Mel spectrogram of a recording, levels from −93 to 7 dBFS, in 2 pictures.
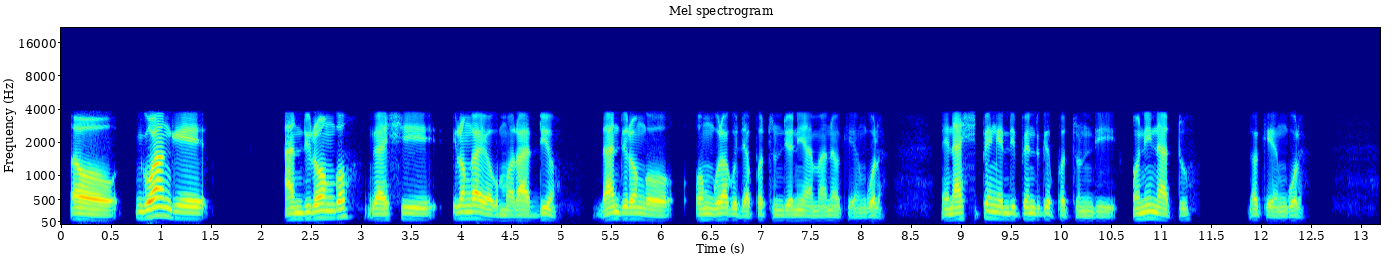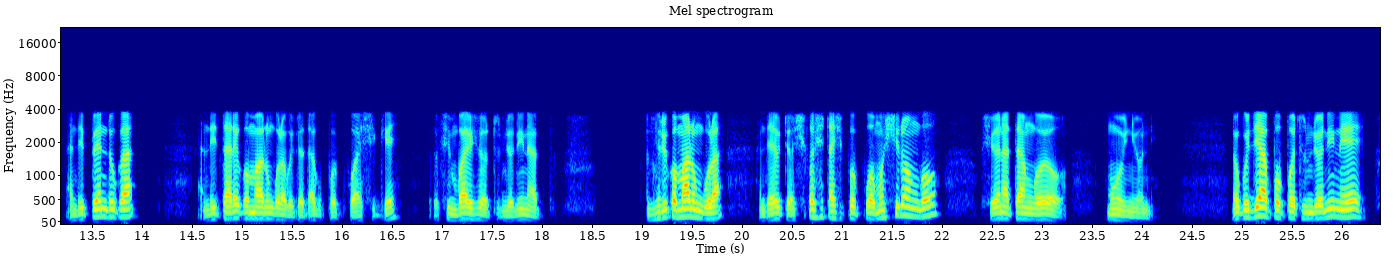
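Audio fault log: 9.10–9.14 s: packet loss with last packet repeated. About 40 ms went missing and was filled by replaying the previous packet. The repeated run gives a brief robotic stutter rather than a silent gap or a smooth fade.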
